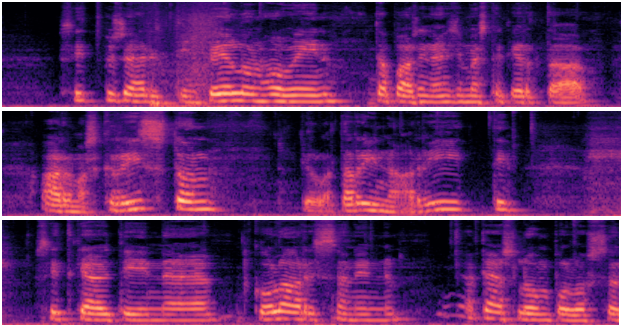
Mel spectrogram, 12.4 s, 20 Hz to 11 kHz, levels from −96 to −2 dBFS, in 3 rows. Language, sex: Finnish, female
